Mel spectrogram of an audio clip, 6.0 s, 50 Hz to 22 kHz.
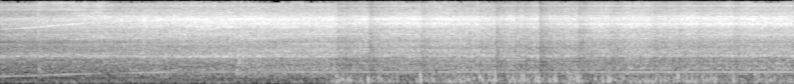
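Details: Restored Electrolux D820M (Lux 1 Royal) vacuum on minimum power: motor spins up to a steady high whine with strong airy rush and no rattle or scraping; motor running smooth and healthy.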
